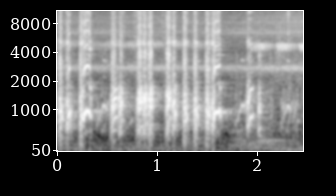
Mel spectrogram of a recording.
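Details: A white-breasted waterhen gives loud, rough croaks in quick bursts, then a few softer upslurred notes, in a recording used to attract birds.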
